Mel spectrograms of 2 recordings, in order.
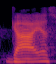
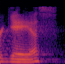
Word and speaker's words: Gaius: This man's name was Gaius, pronounced either Gaius or Gaius.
